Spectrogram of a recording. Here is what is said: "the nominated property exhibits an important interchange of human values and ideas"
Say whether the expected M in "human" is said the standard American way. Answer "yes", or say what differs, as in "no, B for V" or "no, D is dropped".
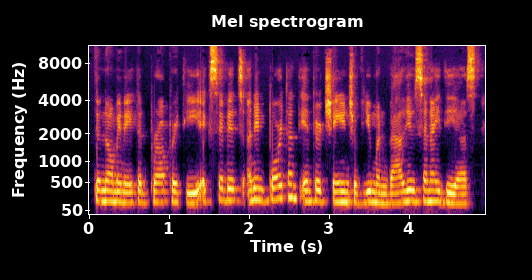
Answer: yes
